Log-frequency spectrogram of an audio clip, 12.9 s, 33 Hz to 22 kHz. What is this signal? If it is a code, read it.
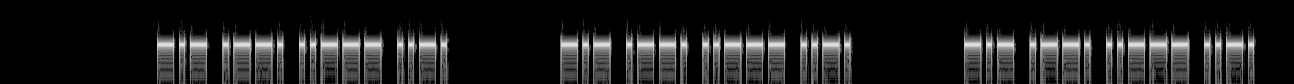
Morse code, heard as a keyed tone, about 22 wpm, 700 Hz. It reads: KP2F KP2F KP2F
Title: DXCC-100 Call Signs - 4 Characters - Repeated 3x - 22wpm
